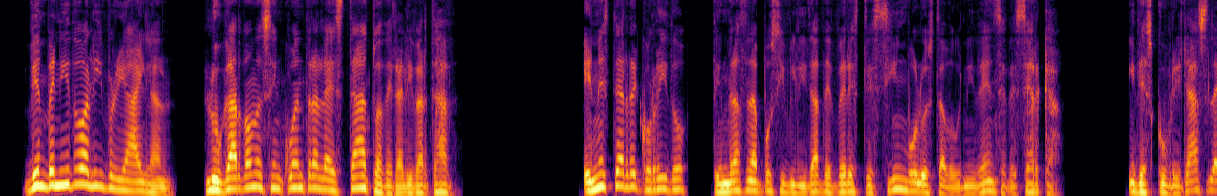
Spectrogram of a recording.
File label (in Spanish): locutor nativo locucao espanhol neutro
